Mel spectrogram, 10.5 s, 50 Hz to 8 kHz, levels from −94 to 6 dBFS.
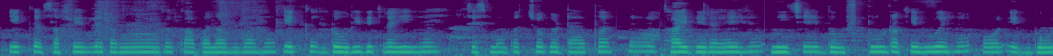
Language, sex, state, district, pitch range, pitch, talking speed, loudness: Hindi, female, Jharkhand, Jamtara, 210-220 Hz, 215 Hz, 160 wpm, -38 LUFS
